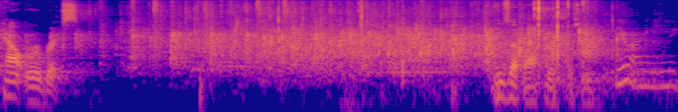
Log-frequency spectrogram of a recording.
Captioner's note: applause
